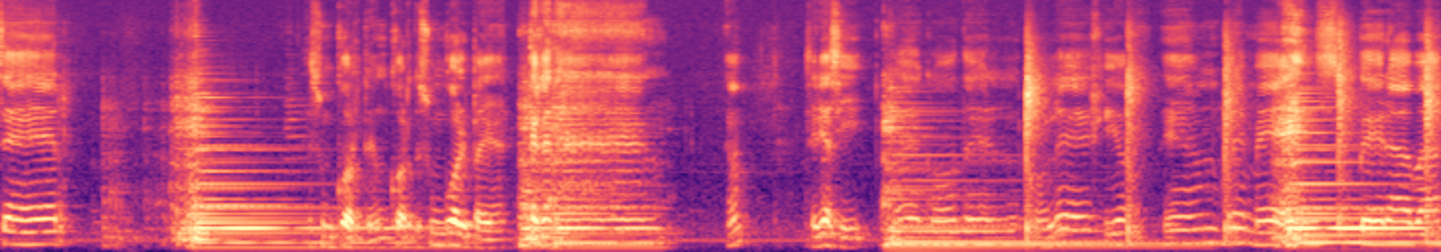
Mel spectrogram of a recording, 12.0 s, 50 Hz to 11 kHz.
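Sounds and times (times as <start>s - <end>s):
acoustic guitar chord strum: 0.9s - 3.6s, 4.3s - 5.6s, 7.4s - 12.0s.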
